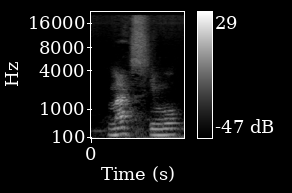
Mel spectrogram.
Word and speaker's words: máximo: Por ejemplo, caixa con sonido de SH, máximo con sonido de S, exato con sonido de la Z portuguesa, táxi con sonido de XI, de KS.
